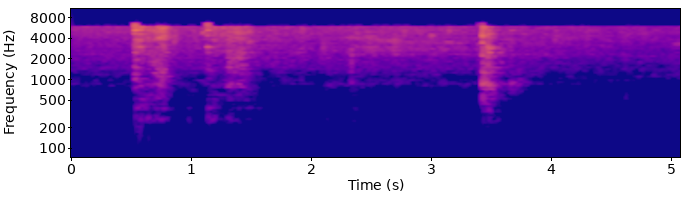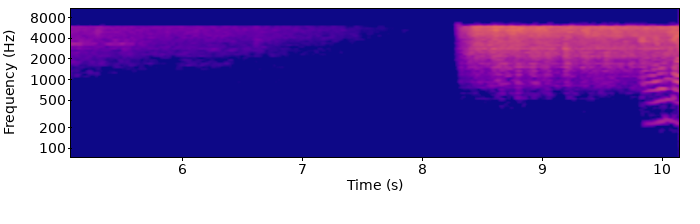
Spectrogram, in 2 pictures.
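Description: Fish frying in a pan with masala, stirred with a few sharp scrapes early on; a steady sizzle fades to near silence, then returns loud and bright at the end.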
